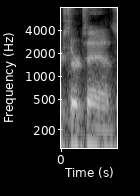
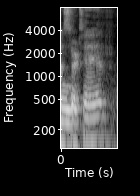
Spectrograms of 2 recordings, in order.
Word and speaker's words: Surtain: Is it Surtain or Surtain? – I've heard Surtain is what I've heard. I'm not positive. They could be butchering it too. – I am Surtain. It's Patrick Surtain. – So we're all going Surtain? – Yeah.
